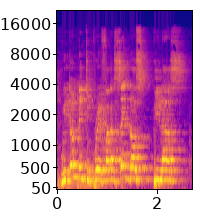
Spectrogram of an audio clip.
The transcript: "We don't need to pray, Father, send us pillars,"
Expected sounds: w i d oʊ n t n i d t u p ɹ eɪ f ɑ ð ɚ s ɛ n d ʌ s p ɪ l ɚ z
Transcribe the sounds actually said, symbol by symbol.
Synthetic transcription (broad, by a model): w i d oʊ n t n i d t u p ɹ eɪ f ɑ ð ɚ s ɛ n d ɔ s p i l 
